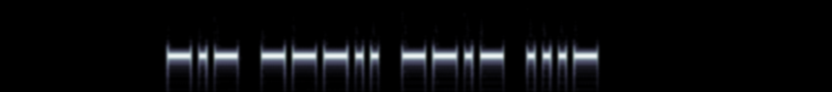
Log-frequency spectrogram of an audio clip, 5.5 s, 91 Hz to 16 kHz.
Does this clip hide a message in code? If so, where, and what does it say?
Yes: Morse code from 1.1 to 4.0 s, heard as a keyed tone, about 22 wpm, 700 Hz. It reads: K8QV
